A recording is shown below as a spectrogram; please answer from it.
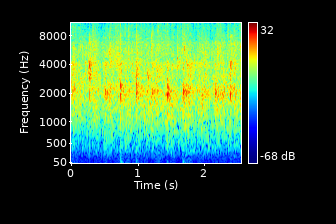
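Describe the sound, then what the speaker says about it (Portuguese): Audience applause at a university's fiftieth-anniversary closing ceremony, dense close clapping with sharp individual claps standing out, steady and fairly loud for the whole stretch. "eu peço aplausos para toda a nossa comunidade da Universidade Federal Fluminense nesse momento"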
